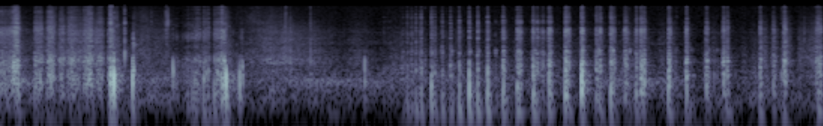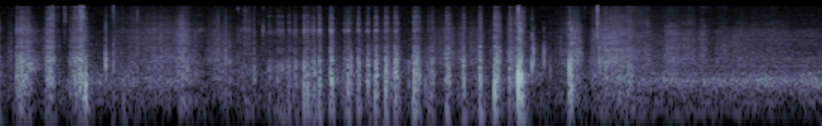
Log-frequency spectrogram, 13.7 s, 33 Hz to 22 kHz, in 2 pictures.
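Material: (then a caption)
Green wood. A steel knife is thumb-pushed along the handle of a solid, pale green-wood spoon about 25 cm long, shaving it. Many short, dry scraping cuts follow one another in quick runs, with a few sharper louder clicks and quiet gaps between bursts.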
